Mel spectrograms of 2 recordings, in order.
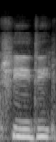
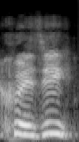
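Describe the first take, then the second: First: The name begins with a ch sound. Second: The name begins with a k sound. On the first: The speaker calls it right. "apparently it's called Cheedy" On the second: The speaker calls it wrong. "I'm going to say Quiddy, but it's not Quiddy"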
